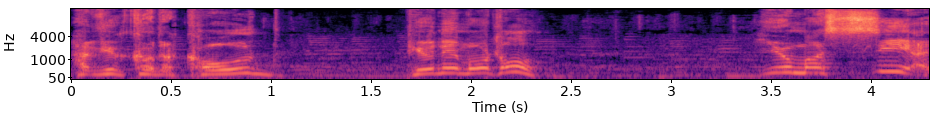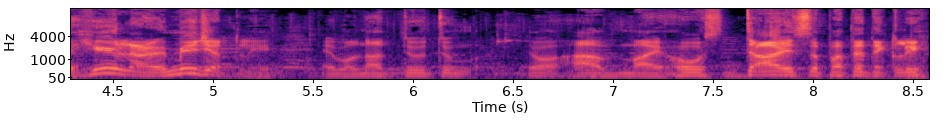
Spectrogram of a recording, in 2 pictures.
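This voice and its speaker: A man's put-on character voice at a fairly high pitch and moderate pace, with very wide pitch swings, hissing and clear music in the background. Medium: read story. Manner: pompous, archaic.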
